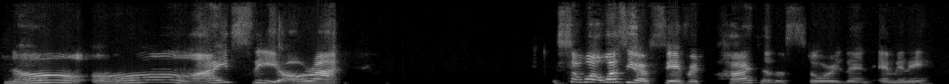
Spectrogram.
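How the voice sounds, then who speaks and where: A woman's voice: a little high, sing-song, a little slow, a bit bright. A woman, a school principal leading a question-and-answer chat with children, prompting them and repeating questions and answers back.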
